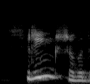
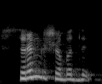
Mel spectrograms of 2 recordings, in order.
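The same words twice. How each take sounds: First: श्रृंग said as shring, with a clear ri; correct way. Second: श्रृंग said as sarang, with a vowel before r; deliberately wrong श्रृंग, sarang. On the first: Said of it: "श्रृंग शब्द होगा". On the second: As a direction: mispronounce श्रृंग as sə-rang. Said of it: "श्रृंग शब्द नहीं होता है". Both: Shown as a demonstration.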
